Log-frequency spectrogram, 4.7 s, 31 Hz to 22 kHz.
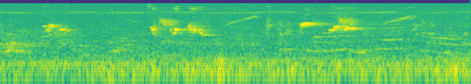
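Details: Red-whiskered bulbul of the ché type, a decoy bird singing to lure wild bulbuls during trapping on 30 May 2016; short bright chirped and warbled notes in scattered phrases over a low steady hum.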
